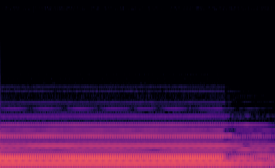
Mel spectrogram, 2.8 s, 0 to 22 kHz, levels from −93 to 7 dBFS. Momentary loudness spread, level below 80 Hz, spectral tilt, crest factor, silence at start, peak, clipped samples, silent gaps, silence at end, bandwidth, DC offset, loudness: 3 LU; -44 dBFS; -13 dB/octave; 10 dB; 0 s; -24 dBFS; under 0.1%; none; 0 s; 2.9 kHz; under 0.1%; -34 LUFS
